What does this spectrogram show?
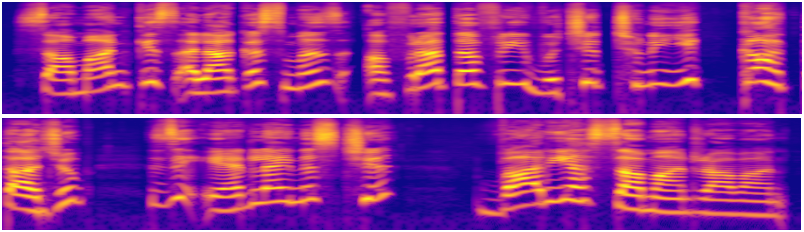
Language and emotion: Kashmiri, disgusted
